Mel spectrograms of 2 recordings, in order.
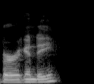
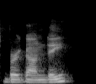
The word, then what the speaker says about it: Burgundy: Cause there's many of videos on, like we have a street named Burgundy, but that is not how it's pronounced. It's Burgundy.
